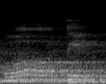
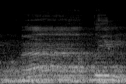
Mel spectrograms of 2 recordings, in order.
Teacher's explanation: Ba-nya tipis, o-nya ya tebal.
